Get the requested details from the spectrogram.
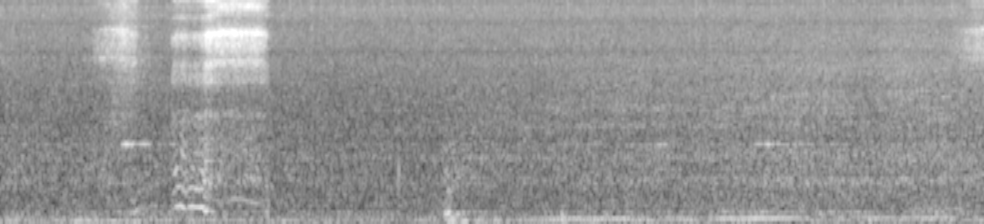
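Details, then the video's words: Pug asleep, breathing in a low snoring drone. A nasal wheezing whistle and airy hiss come near the two-second mark, then a short snort, before the rumbling breaths continue steadily. "Snoring Pug"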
